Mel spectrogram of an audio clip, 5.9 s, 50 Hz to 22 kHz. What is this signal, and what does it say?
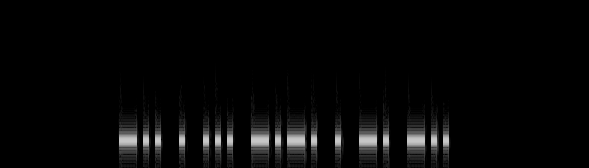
Morse code, heard as a keyed tone, about 20 wpm, 690 Hz. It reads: DESCEND
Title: 7 Letter Words - First 3 Letters Given - 20wpm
